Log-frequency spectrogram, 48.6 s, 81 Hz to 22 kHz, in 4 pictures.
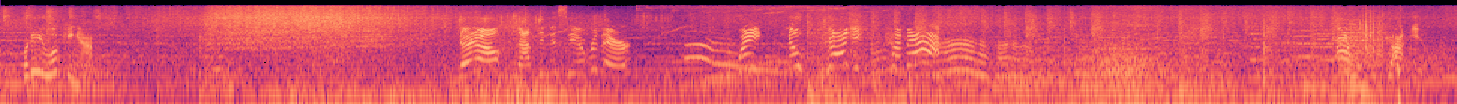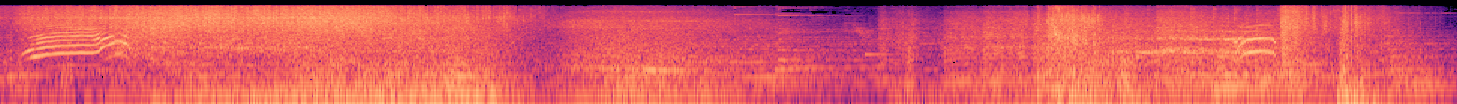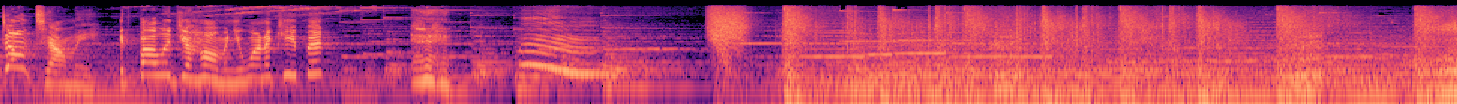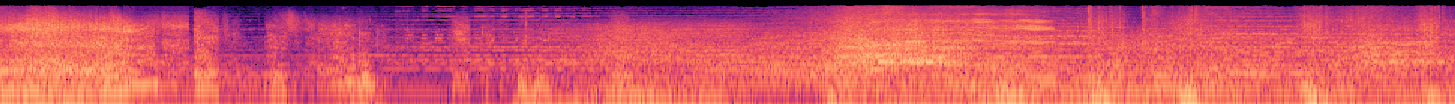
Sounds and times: Music: 0:00.0 - 0:48.5.

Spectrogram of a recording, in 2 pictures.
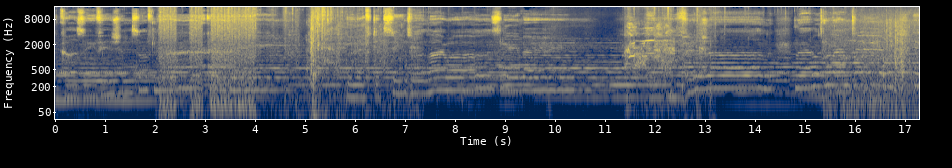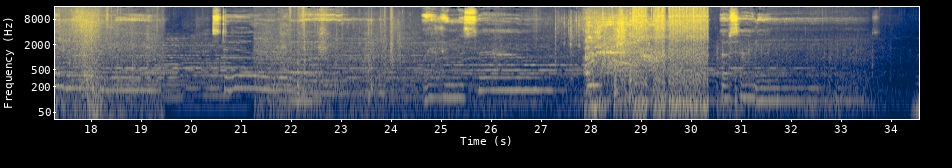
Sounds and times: Music: 0:00.0 - 0:34.5.

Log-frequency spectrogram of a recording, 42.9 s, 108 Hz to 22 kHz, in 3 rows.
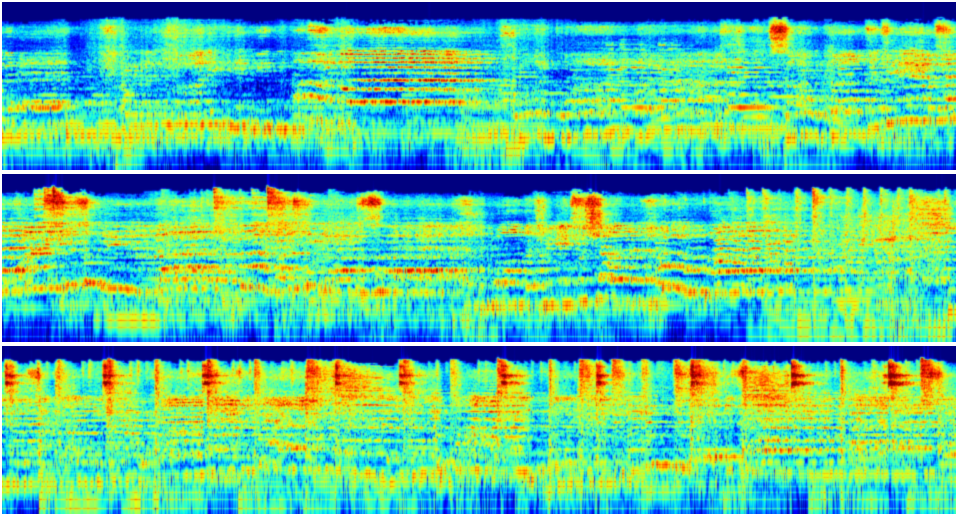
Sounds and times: Choir: 0:00.0 - 0:42.9.

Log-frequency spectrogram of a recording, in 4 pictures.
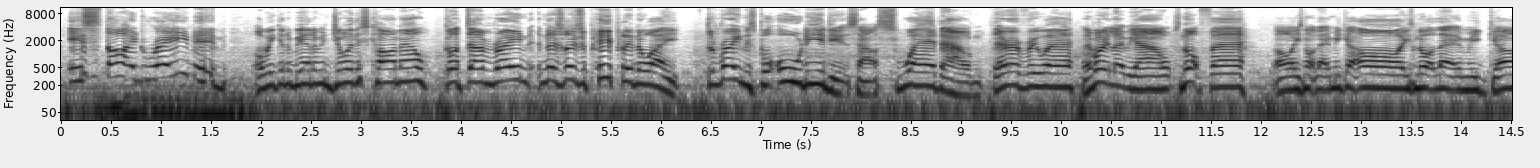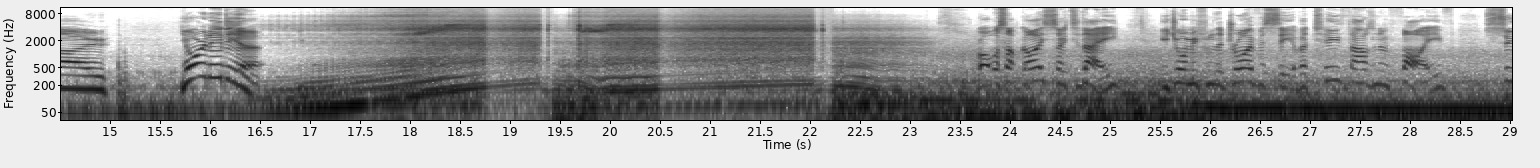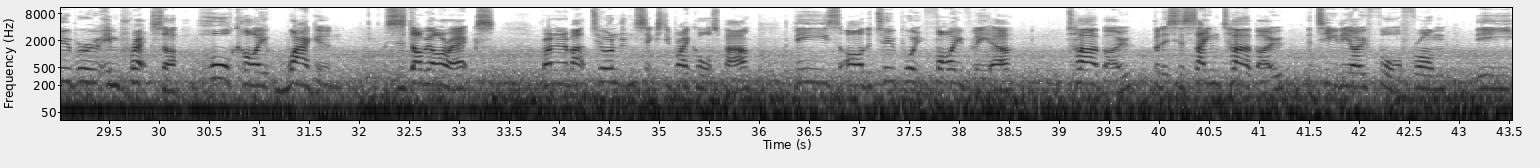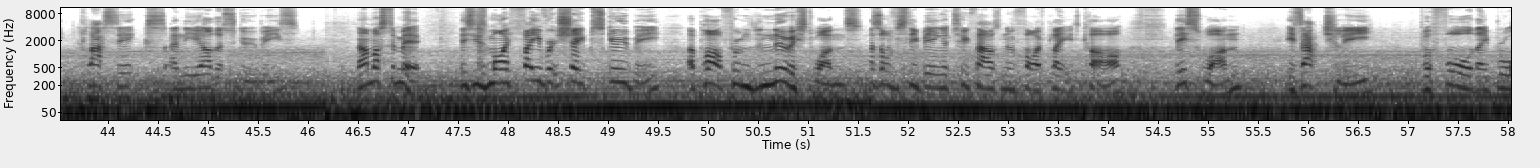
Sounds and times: Car: 0:00.0 - 0:58.0
Accelerating, revving, vroom: 0:16.6 - 0:23.2.

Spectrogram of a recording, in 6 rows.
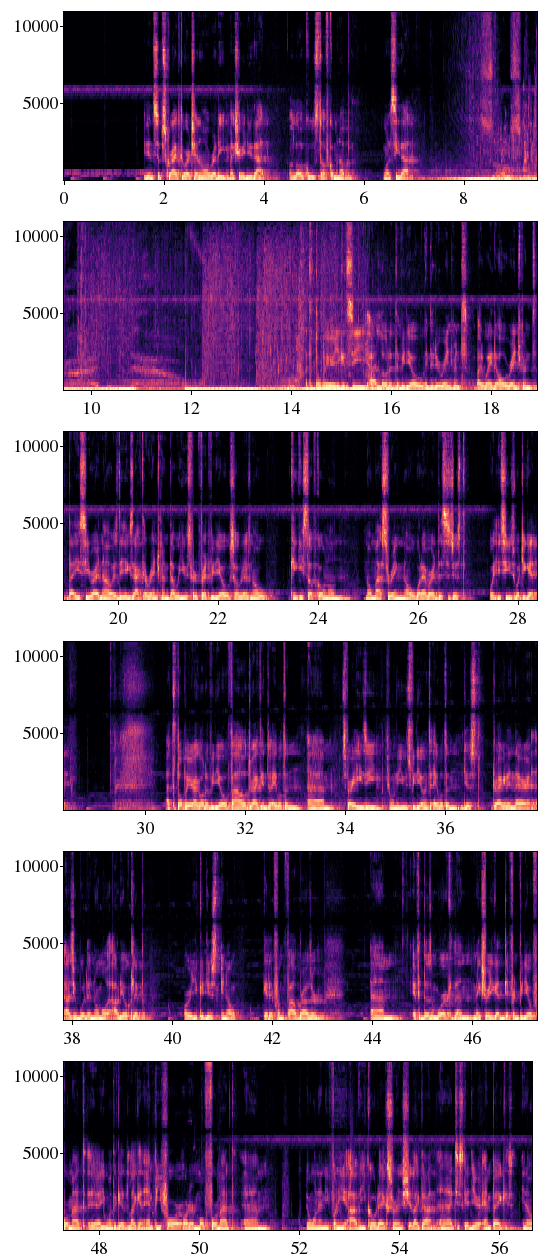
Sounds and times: Music: 0:00.0 - 0:56.6
Speech: 0:01.6 - 0:07.2, 0:14.3 - 0:28.6, 0:30.4 - 0:39.6, 0:40.2 - 0:43.1, 0:44.0 - 0:51.4, 0:52.2 - 0:56.6.

